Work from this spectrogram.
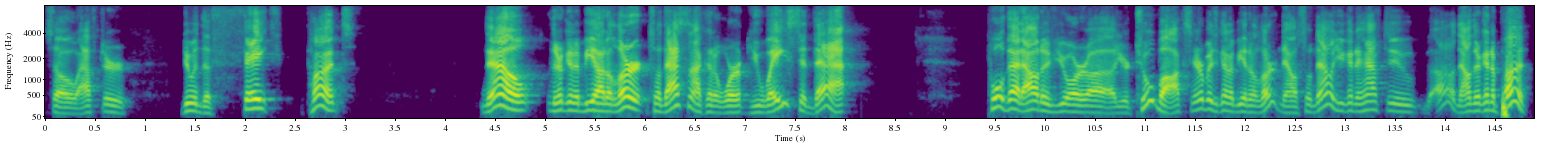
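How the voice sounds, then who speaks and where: A man's voice: on the high side, big pitch swings, normal speed, sharp tone, dry recording. A man in his forties, congested from a cold, giving loose, profane, casual play-by-play commentary on a live stream. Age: 40s. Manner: loose, profane, chatty, laughs at his own jokes. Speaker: sports watch-party streamer.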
